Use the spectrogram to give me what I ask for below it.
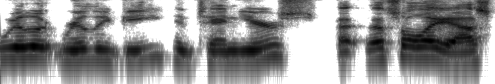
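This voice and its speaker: Very fast speech with lively intonation in a dry, close sound with no echo. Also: man. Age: 70s. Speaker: developer speaking at public hearing. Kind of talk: public hearing comment. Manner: animated.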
